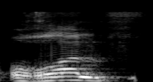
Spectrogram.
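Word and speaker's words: غلف: Cuman dia kalau di naqal 2 sukun jadi ghalf. Wa qalu qulubuna ghalf. Gitu bacanya Bu kan?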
